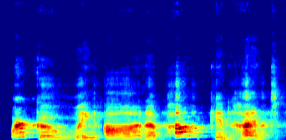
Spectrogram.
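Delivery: plain reading voice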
